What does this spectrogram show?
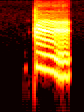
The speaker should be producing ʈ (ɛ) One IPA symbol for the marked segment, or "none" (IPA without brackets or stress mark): ø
